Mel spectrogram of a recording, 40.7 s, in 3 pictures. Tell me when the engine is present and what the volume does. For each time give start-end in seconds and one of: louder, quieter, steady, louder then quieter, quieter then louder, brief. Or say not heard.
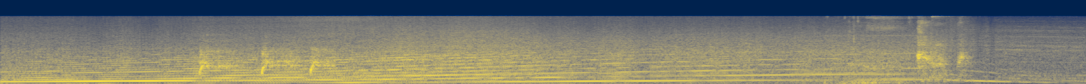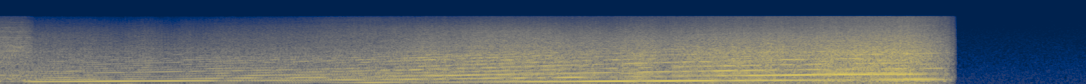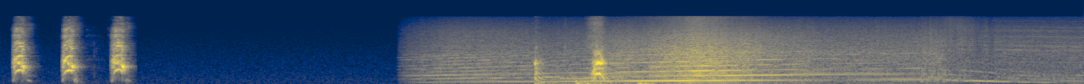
0.0-25.5 quieter then louder
32.1-40.6 louder then quieter.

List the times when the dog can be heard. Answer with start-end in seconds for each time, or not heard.
2.5-4.2, 10.3-12.2, 27.3-28.8, 33.8-35.3.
